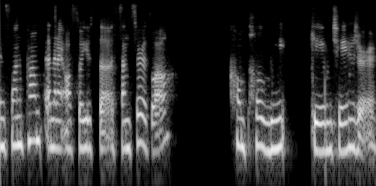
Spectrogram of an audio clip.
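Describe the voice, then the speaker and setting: Speaking at a moderate pace with an American accent, a woman has a plain, everyday voice at medium pitch. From US Northeast (tri-state area). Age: 20s. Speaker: guest with type 1 diabetes. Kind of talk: casual interview.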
